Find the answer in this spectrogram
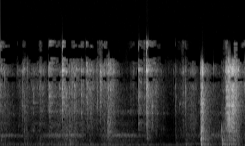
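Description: Metal costume jewelry being handled: a few faint, scattered clicks and clinks as pieces are moved and set down, with a louder clink right at the end.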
